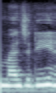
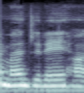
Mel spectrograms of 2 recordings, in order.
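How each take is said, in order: First: The vowel after r is a long ee. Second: The vowel after r is tilted toward e. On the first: "लेकिन मजरीन है" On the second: "इसको हमने पढ़ना है मजरेहा"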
